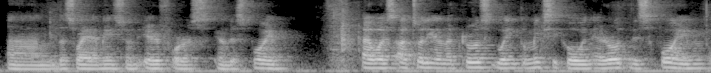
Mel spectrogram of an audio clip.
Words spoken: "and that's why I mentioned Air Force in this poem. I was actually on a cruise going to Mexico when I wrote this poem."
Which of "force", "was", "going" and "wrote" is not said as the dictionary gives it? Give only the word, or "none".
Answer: was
